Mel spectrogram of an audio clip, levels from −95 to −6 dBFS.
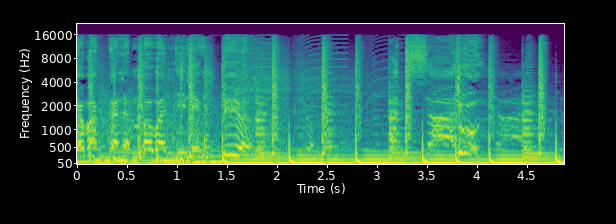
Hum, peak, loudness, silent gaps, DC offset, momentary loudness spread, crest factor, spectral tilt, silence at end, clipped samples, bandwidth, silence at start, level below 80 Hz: none; 0 dBFS; -11 LUFS; none; under 0.1%; 2 LU; 10 dB; -5.5 dB/octave; 0 s; under 0.1%; 16.5 kHz; 0 s; -12 dBFS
